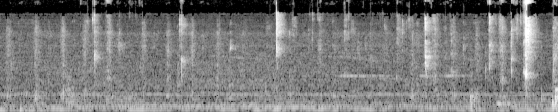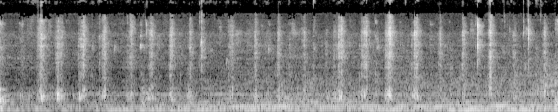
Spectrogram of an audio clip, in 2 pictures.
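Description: Close-up eating sounds: biting and chewing with crisp crunches and wet mouth clicks, loudest about ten to thirteen seconds in.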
